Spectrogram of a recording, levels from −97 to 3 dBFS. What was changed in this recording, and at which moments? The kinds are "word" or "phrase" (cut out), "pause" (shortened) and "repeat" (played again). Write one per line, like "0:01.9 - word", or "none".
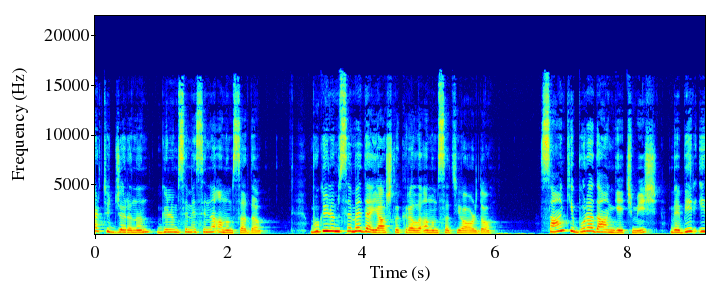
none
